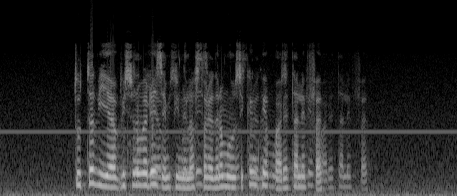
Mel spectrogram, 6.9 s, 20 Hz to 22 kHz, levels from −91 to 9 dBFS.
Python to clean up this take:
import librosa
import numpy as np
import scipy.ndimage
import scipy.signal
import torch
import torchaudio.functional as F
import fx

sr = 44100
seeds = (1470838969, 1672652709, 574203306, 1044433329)

y = fx.fix_declip(x, sr, threshold_db=-11.5)
y = fx.notch(y, sr, hz=1400.0, q=30.0)
y = fx.noise_reduce(y, sr, print_start_s=0.37, print_end_s=0.87, reduce_db=21.0)
y = fx.fix_echo_inverse(y, sr, delay_ms=682, level_db=-13.5)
